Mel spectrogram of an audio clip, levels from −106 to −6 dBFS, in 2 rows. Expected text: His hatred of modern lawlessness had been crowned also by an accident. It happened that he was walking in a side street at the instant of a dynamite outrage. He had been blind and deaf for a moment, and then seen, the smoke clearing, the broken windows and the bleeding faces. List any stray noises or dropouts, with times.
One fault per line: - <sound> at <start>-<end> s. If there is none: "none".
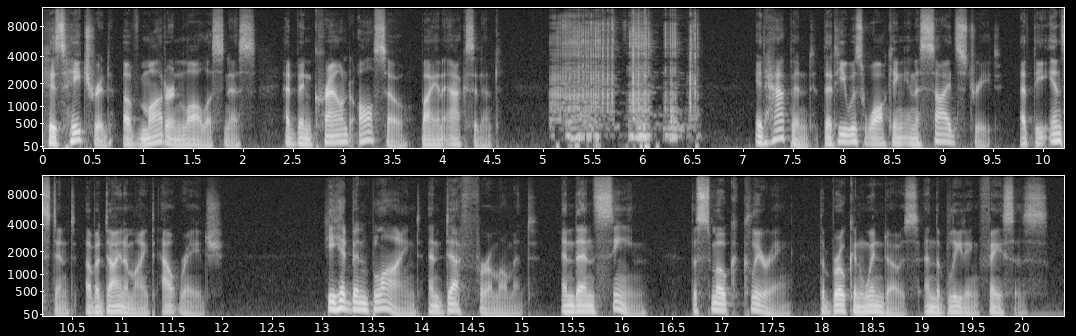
- squeak at 5.1-6.6 s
